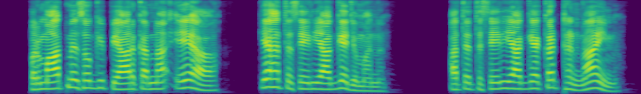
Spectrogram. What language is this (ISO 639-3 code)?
gbk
